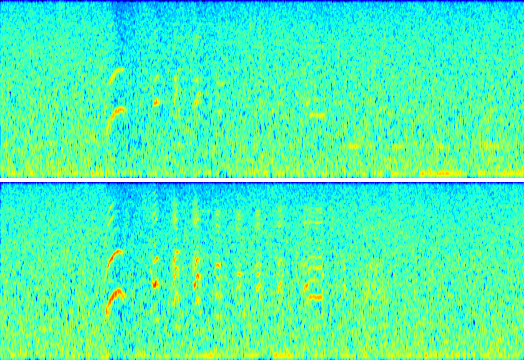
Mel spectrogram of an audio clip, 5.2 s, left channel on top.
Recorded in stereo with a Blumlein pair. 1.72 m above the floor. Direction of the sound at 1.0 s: 55° right.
